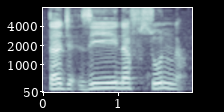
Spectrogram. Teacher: di sini ada tanwin berjumpa dengan ain, izhar halqi, tak dengung jelas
